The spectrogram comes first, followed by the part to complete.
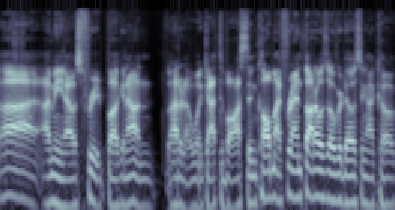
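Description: A man at a medium pitch, talking very fast with fairly even intonation and hardly any pauses. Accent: American. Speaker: comedian. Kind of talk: casual chat.

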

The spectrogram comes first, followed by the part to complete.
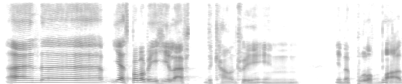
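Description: In a very clean recording with a silent background, a man with an Italian accent talks very slowly, his pitch swinging very widely. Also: medium pitch for a man. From Sicily, Italy. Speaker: journalist. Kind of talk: interview. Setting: restaurant. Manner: halting.

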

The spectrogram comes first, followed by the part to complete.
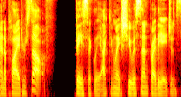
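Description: The very clean recording has a silent background and a dry, close sound with no echo, and the intonation stays fairly even. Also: woman. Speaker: podcast co-host. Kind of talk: casual chat about a film.

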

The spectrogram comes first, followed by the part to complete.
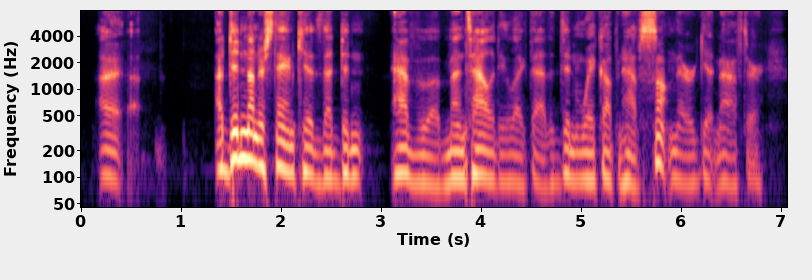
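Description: On a very clean recording with a silent background, a man talks at a fairly quick pace in a very deep, low pitch with ordinary pitch variation. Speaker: podcast guest with a music background. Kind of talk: casual chat.

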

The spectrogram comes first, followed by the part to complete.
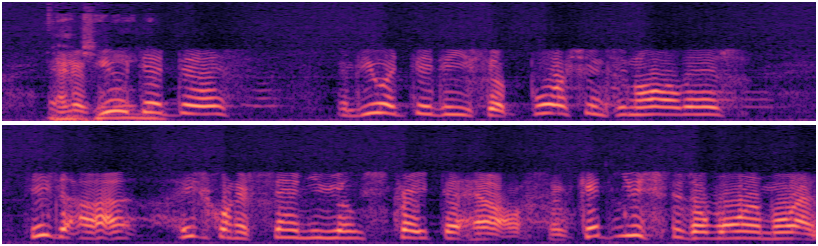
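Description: A man's high-pitched voice with ordinary pitch variation, set against noticeable background noise. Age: 80s+. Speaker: caller. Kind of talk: casual chat.

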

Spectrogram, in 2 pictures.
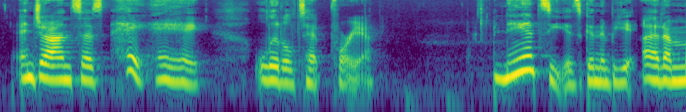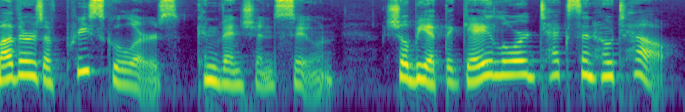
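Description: In an American accent, a woman with an ordinary speaking voice talks at a moderate pace and medium pitch, her intonation lively, on a very clean recording with a silent background. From US Midwest, Missouri. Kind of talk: casual storytelling chat.

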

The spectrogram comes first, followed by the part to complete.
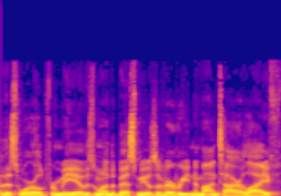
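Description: A man with a Mississippi accent in a very clean recording with a silent background. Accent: Southern US (Mississippi). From US South (Mississippi). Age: 20s. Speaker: former prisoner and streamer. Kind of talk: casual chat.

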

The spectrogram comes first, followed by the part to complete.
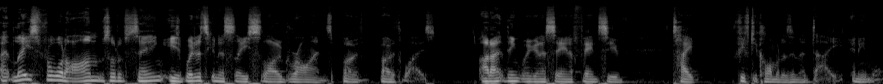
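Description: With an Australian accent, a man speaks at a fairly quick pace. His medium-pitched voice has lively intonation. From Australia, rural Victoria. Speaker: army veteran. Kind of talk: casual chat.

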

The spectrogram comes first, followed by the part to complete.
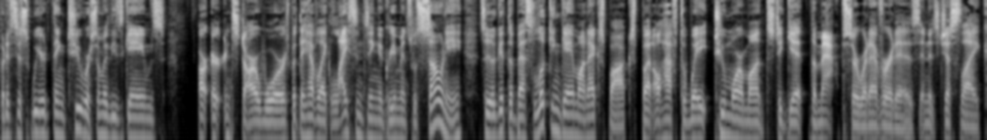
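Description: With a plain, everyday voice at a medium pitch, a man talks at a moderate pace with ordinary pitch variation and very even loudness, in a dry, close sound with no echo against a quiet background. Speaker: podcast co-host and comedian. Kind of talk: casual chat.

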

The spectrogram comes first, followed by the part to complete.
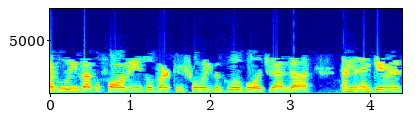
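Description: At a fairly quick pace, a woman speaks at a medium pitch with monotone, flat intonation. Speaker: caller. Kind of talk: voicemail story. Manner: fast.

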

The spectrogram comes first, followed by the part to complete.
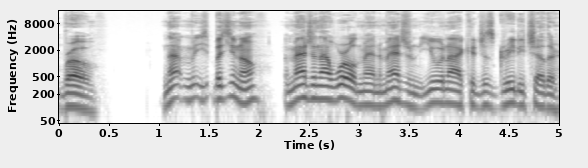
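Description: A man with an American accent and a normal speaking voice, medium pitch, lively intonation and a fairly quick pace. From US Midwest, Missouri. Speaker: podcast co-host. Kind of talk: casual chat.

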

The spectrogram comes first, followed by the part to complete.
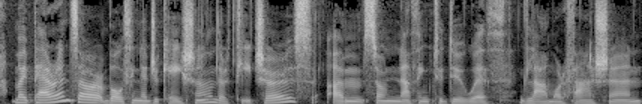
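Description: A woman with a Greek accent and a very deep, low pitch speaks with lively intonation and hardly any pauses. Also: fairly slow pace, very even loudness. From Greece, small island. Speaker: beauty brand founder. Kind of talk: interview.

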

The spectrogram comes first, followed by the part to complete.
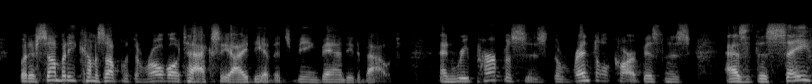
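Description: Over a quiet background, with a dry, close sound and no echo, a man with an American accent talks at a moderate pace in a bright, sharp tone, using very wide pitch swings and vocal fry. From New York, Brooklyn. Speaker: technology executive and board advisor. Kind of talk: casual interview.

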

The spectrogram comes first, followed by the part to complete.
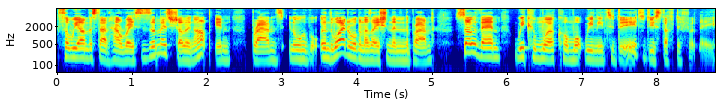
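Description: Fairly low in pitch, a woman with a southern English accent speaks at a fairly quick pace with lively intonation. The sound is dry and close with no echo, on a very clean recording with a silent background. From England (Luton). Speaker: brand strategy consultant. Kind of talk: interview.

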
